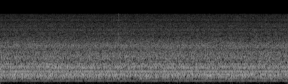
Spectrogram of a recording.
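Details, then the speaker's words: Array 3711A 300 W DC electronic load: loud, steady rushing of air with a low hum, no rattle or bearing noise; cooling fan kicked in at high speed, normal. "so now you just hear that the fan kicked in and the fan is actually about all speeds now you can actually hear it's a running really fast"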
